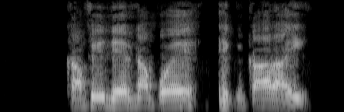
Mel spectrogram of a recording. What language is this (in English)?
Sindhi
